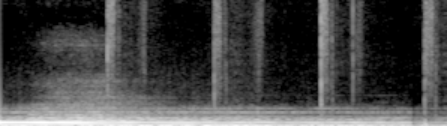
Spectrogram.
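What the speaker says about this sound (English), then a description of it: "He felt the steady build of the wheels over the tracks as the train made its retreat" A train runs over tracks as an audio drama sound effect, a loud, close low rumble with sustained tonal hum and a few sharp metallic clicks from the wheels over about three seconds.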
